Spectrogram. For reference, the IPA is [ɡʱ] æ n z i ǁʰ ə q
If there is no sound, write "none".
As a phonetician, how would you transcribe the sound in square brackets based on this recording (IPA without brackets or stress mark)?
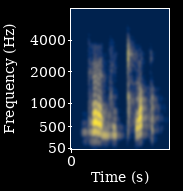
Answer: ɡʱ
